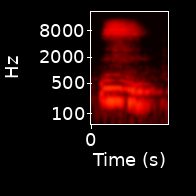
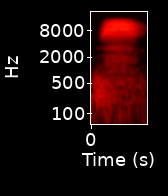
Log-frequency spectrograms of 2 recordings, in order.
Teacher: another example would be z, that doesn't exist in Spanish. However, the unvoiced version, s, or voiceless, s, does exist in Spanish.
